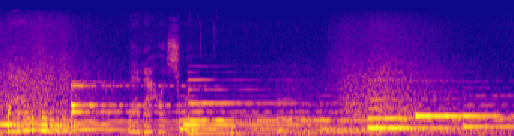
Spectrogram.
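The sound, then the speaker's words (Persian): Soft ocean waves wash ashore in slow, rolling swells, blended beneath sustained, gentle musical tones that hold steadily throughout. “اون سنگینی رو بدین به موجای دریا”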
